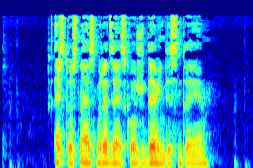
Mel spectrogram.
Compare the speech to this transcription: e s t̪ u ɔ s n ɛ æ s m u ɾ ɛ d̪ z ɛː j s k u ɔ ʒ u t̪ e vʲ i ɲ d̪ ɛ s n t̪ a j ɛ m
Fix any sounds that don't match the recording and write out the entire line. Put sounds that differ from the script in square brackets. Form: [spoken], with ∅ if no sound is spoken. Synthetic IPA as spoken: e s t̪ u ɔ s n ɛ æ s m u ɾ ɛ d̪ z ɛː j s k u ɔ ʒ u [d̪] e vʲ i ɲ d̪ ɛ s n t̪ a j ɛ m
